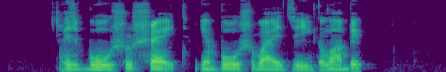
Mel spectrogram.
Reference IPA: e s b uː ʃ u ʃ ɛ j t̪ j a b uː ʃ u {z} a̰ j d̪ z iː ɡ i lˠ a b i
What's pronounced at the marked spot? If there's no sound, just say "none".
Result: v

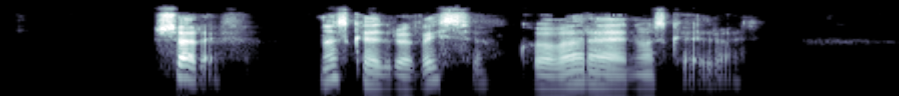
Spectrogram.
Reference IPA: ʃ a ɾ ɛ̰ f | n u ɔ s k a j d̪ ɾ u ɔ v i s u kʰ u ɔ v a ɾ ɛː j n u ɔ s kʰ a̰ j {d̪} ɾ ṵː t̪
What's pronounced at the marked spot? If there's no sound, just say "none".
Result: d̪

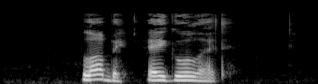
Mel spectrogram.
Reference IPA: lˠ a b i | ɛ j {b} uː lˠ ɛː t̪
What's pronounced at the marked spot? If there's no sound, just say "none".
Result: ɡ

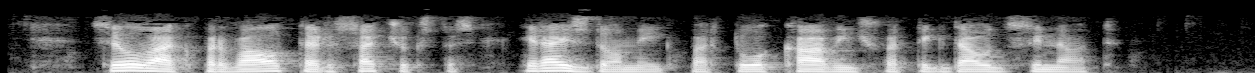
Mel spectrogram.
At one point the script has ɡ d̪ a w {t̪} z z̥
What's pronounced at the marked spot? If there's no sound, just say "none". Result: d̪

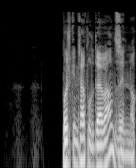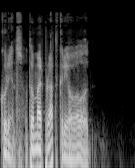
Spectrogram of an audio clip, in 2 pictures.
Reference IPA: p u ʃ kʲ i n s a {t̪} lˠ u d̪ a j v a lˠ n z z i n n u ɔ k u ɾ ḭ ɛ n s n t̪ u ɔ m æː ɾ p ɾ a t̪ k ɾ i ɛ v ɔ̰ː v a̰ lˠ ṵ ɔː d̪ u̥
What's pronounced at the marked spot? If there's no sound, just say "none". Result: t̪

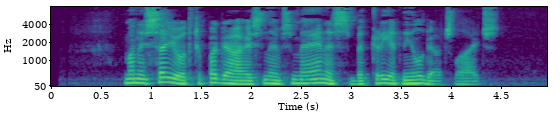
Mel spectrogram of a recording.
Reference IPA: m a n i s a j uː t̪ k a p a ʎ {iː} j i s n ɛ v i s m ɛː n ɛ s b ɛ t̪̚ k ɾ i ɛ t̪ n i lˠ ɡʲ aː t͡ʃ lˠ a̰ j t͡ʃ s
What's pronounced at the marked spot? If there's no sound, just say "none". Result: aː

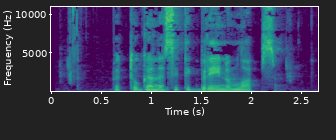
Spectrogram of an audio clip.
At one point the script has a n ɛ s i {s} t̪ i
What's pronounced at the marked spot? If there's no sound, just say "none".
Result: none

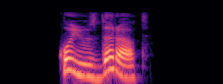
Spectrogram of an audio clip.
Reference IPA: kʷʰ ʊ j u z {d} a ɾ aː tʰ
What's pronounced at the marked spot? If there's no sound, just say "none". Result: d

